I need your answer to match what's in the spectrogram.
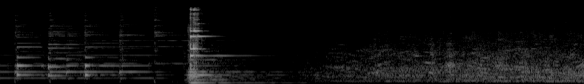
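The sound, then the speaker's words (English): Several bright glass clinks ring out in quick succession, ending in a louder crash-like clink, then a steady hum of political chatter in a Westminster pub follows, with many overlapping raised voices. “Clinking glasses, raised voices, political chatter, vastly overpriced lager served with vastly overpriced bags of Walker's crisps, an open side door onto an open side street rammed with parliamentary aides and researchers and journalists and spads,”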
